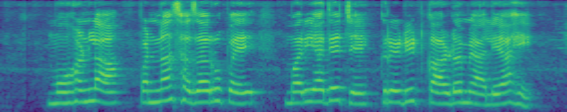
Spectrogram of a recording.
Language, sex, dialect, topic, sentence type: Marathi, female, Standard Marathi, banking, statement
